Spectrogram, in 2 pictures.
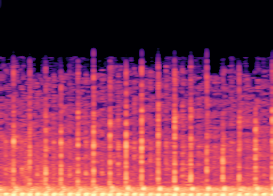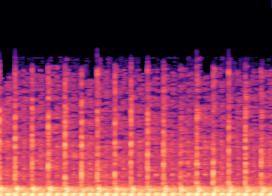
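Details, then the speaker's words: Honda Blade after cylinder boring and head reassembly, idled for several minutes so the piston and cylinder bed in: even, steady idle with regular firing beat about three pulses a second, no knocks or rattles; smooth normal idle. "jadi kita Nyalakan kita stasioner kan nyalahkeun deh kita hidupkan beberapa menit supaya di bagian eh piston dan silinder supaya menyesuaikan satu sama lain supaya lancar Ya"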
